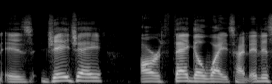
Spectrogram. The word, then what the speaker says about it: Arcega-Whiteside: I'm told there's a TH sound. I do it the best I can. Anyway, in the second round of the draft in 2019, Philly took J.J. Arcega-Whiteside instead of DK Metcalf.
